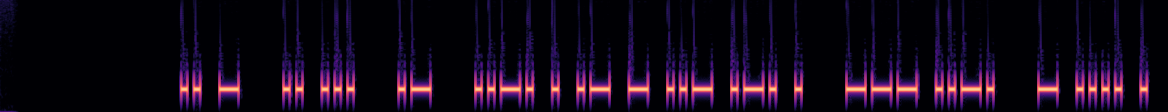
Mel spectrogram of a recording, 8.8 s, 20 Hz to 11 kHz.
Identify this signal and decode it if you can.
Morse code, heard as a keyed tone, about 25 wpm, 700 Hz. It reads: IT IS A FEATURE OF THE
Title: Sentences from Top 1600 Words 25wpm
